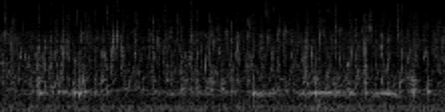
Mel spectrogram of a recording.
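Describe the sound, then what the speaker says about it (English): Water trickles steadily in a small solar-pumped garden wildlife pond, a continuous close pouring and dribbling sound with a faint tonal ripple, alone without talk. "Solar panels are used to move the water."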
